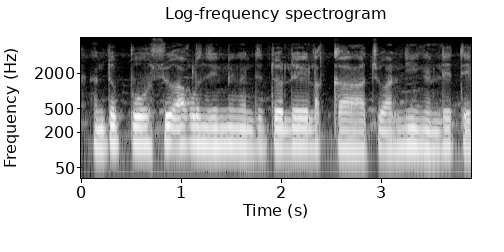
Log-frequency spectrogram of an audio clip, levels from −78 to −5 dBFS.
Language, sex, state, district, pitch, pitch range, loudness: Wancho, male, Arunachal Pradesh, Longding, 115 Hz, 110-120 Hz, -15 LUFS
